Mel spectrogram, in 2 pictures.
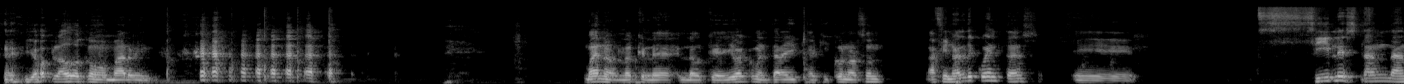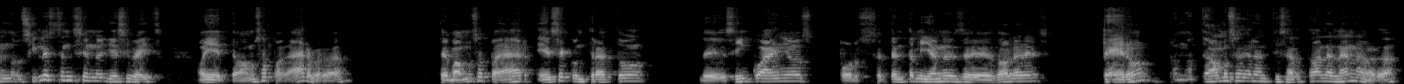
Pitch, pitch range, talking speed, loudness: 125 Hz, 105-145 Hz, 135 wpm, -27 LUFS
